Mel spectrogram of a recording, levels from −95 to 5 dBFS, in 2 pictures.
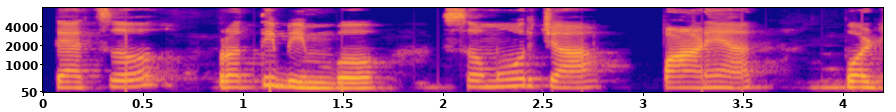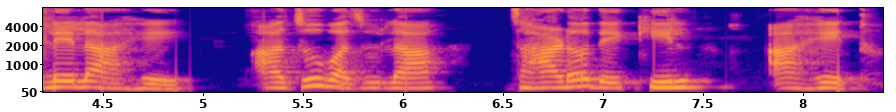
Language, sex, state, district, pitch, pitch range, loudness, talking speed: Marathi, female, Maharashtra, Sindhudurg, 200 Hz, 185-215 Hz, -16 LUFS, 70 wpm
